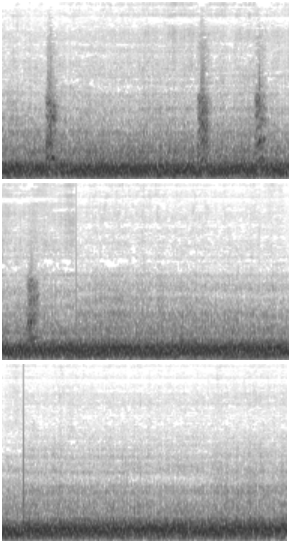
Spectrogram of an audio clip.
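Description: A furnace fire roars steadily.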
